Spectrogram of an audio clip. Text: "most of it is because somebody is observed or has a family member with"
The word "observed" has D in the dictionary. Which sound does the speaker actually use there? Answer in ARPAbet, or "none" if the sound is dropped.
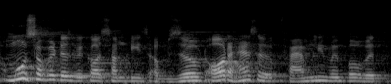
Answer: D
